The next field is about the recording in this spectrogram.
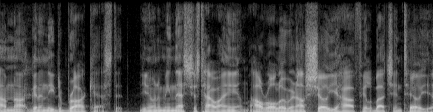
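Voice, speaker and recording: A man with a Southern US accent talks very fast in a fairly low voice. His intonation is fairly even, on a very clean recording with a silent background. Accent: Southern US (Georgia). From US South, South Georgia. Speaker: country musician. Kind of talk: casual interview chat. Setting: studio.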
